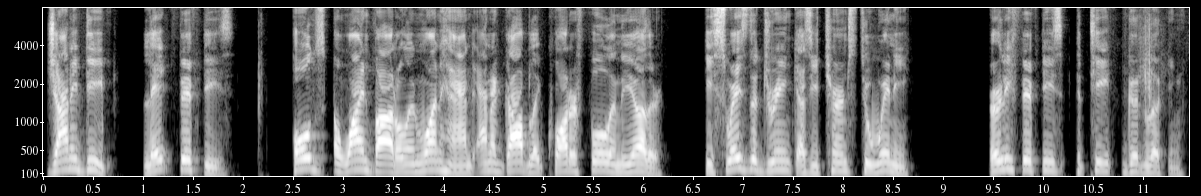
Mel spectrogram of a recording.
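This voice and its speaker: A man's voice: medium pitch, normal speed, dark tone. A man hosting a table read, welcoming the group and narrating screenplay stage directions.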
